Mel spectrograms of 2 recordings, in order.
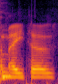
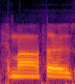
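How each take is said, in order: First: American "Tomatoes", long ay in the middle; American pronunciation. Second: British "Tomatoes", broad ah in the middle; British pronunciation. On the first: Guest adjusting for US hosts, "Tomatoes" as to-MAY-toes. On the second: Guest naming a film to US hosts, "Tomatoes" as to-MAH-toes. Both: Shown as a demonstration.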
